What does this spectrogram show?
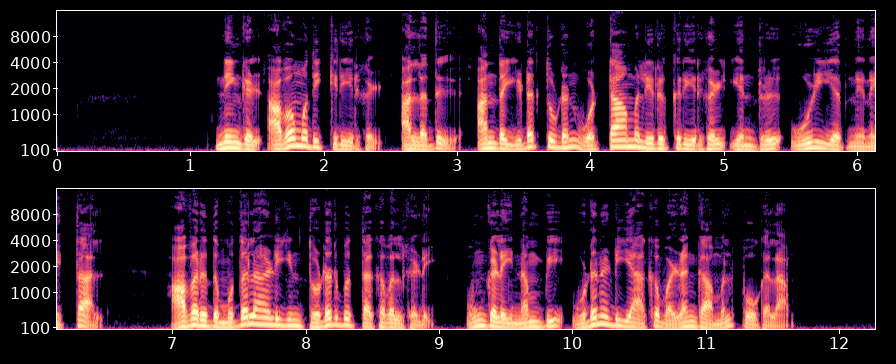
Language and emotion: Tamil, neutral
